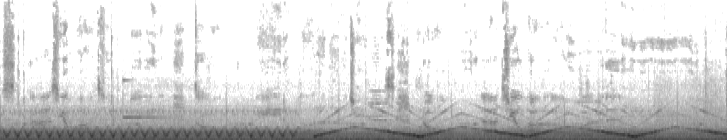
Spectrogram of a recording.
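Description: Ambulance siren heard from inside the cab while responding. It sounds a rapid pulsing tone, then about four and a half seconds in switches to a slow wail that rises and falls about every second and a half, over a steady low rumble.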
